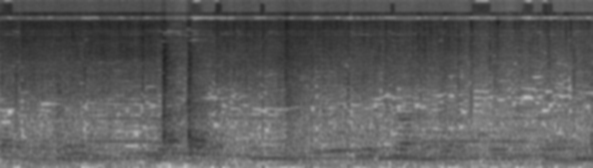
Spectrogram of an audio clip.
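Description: Bacon-wrapped hot dog and onions sizzling steadily in a hot frying pan, the bacon getting crisp. A spatula scrapes against the pan once, just over a second in.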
